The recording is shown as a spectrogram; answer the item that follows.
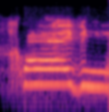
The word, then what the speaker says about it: heavy: La H suena como que fuera una J, ¿sí? Heavy.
